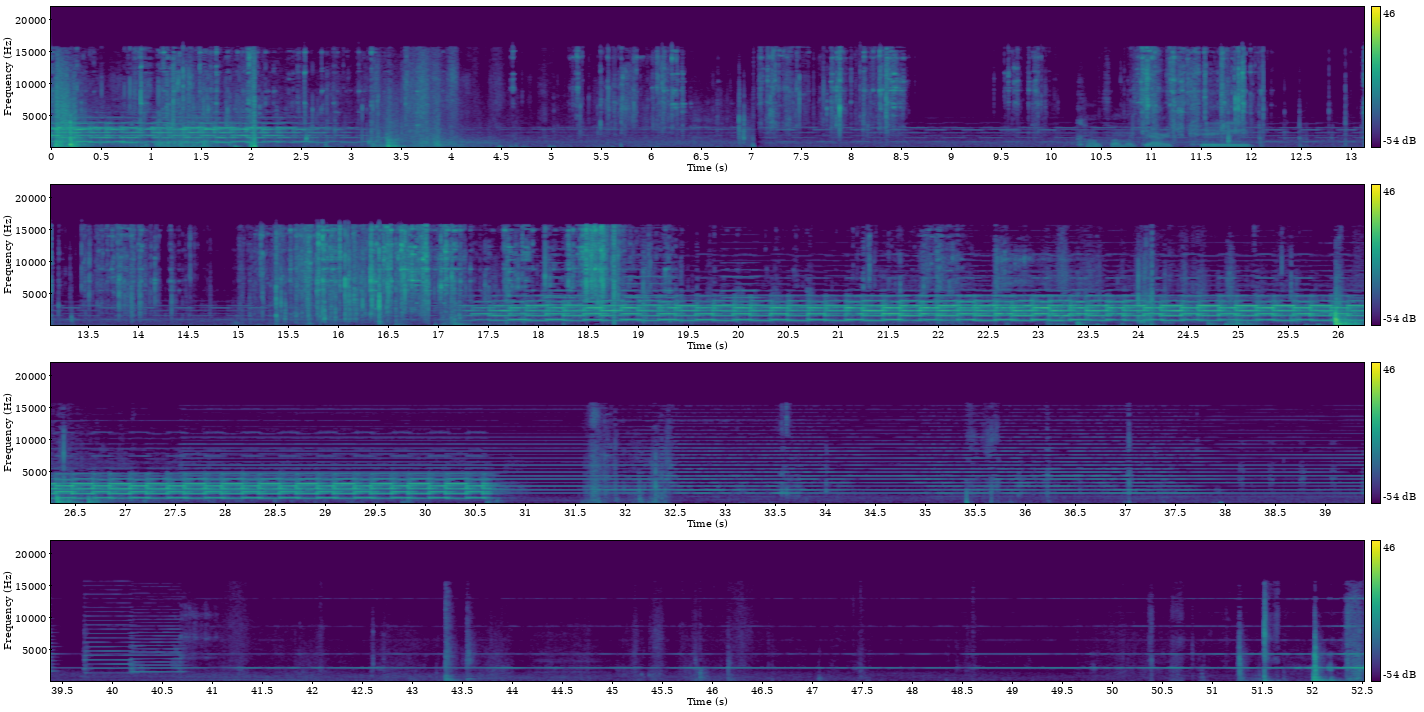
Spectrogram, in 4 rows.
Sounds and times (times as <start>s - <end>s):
Speech: 10.3s - 12.0s.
